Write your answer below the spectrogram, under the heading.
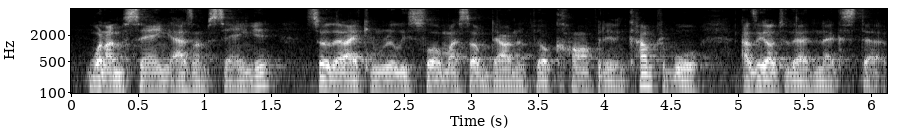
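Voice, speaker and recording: Against noticeable background noise, a man talks fairly quickly at a very deep, low pitch with fairly even intonation. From United States. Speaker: YouTuber, athlete and self-improvement coach. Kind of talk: personal story monologue to camera. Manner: fast; casual, informal.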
